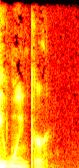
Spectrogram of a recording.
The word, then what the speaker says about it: Winker: What would you think of a strategy where the Reds trade players like Scooter Schebler and Winkler? Winkler, Henry Winkler, the Fonz. No, no, no, Jesse Winker. Jeff Walter uh, spelled it right. I just pronounced it wrong.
